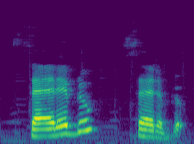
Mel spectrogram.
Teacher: o E aparece mais fechado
